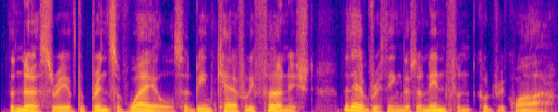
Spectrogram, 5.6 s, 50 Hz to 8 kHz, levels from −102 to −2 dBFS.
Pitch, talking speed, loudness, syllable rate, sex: 115 Hz, 195 wpm, -19 LUFS, 6.3 syllables/s, male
